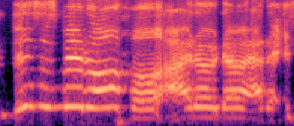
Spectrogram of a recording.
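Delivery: high, loud imitated sobbing; crying husband. Husband imitated crying, high and loud. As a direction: wail it like a man breaking down. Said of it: "then he starts crying".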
